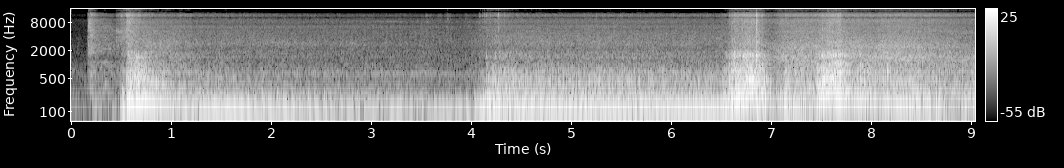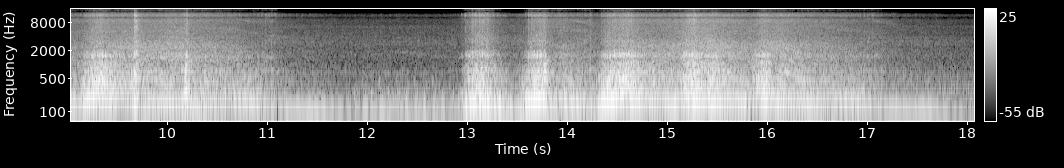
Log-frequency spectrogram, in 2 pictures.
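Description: Mercedes-Benz E63 AMG with a biturbo V8 revved hard in repeated bursts, each loud throaty blip swelling then dropping back to a rumbling idle, close and alone.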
